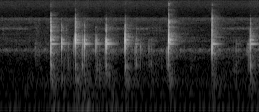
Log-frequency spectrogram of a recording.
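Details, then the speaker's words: Yamaha RX King Cobra engine being rebuilt: loose, worn crank bearing rocked by hand in the bare block gives sharp, uneven metallic clicks (about seven in three seconds). Visible side play causes noise inside the block, and reportedly weak low/mid-rpm acceleration. Bearing to be pressed out and replaced. "hai hai ini dia sudah menimbulkan suara dan nah ini spasinya nampak disampingnya Hai nah ini menimbulkan suara berisik juga didalam blog"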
